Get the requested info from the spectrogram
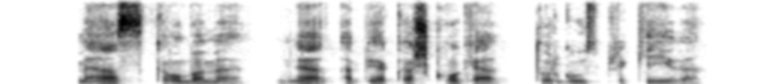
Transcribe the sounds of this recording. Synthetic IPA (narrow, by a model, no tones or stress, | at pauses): mʲɛskɐlˠˑbɐmʲɛ | nʲɛɐpʲiɛkɐʃkʰoːkʲæːt̪ʊɾɡɐʊspʲɾʲiɛkʲeɪʋʲæː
